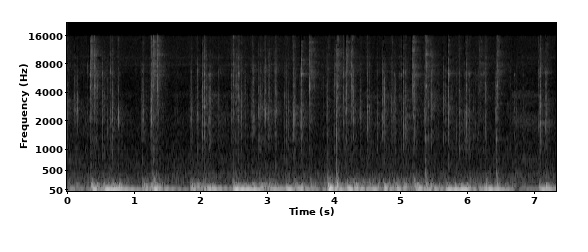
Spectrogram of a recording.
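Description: Fingertips type steadily on a full-size black plastic RGB backlit gaming keyboard with a hollow housing, resting on a marble surface. The rapid, uneven keystrokes give a low, hollow thump under bright, short clacks that stop quickly.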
